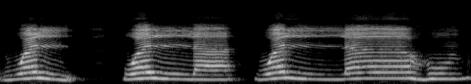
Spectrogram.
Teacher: Lam tu mempunyai sifat mengalir sedikit ataupun sifat tawas.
